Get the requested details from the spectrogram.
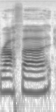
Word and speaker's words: Rapha: I think it's pronounced Rapha. It's R-A-P-H-A.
